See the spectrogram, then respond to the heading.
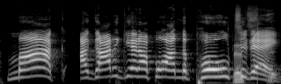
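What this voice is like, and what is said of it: Put-on Boston accent. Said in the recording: “I got to do a Boston accent because that's where I'm from... so it's got to be a Boston stripper”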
